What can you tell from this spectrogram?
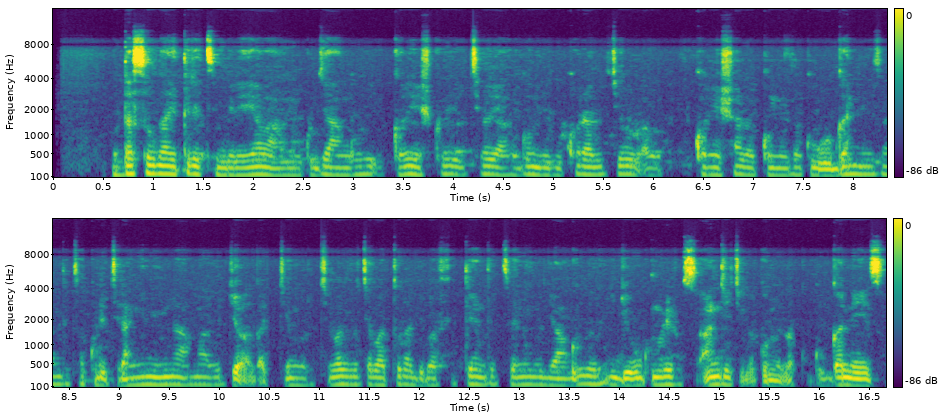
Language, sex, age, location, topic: Kinyarwanda, male, 18-24, Kigali, government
